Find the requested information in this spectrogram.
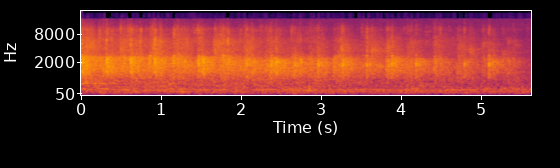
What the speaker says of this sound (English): Ladies, a round of applause.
